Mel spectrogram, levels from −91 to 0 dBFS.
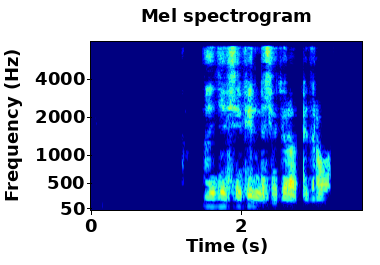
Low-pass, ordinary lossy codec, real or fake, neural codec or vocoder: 7.2 kHz; AAC, 32 kbps; real; none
